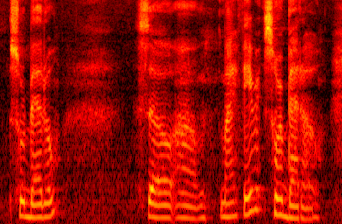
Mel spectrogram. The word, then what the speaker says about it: sorbetto: And then for sorbet or sorbeta in Italian, however you say it, Italy, sorbetto. And it's actually pronounced sorbetto.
